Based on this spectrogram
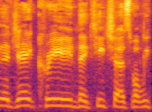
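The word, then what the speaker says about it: Kriegh: Last name is pronounced CRE.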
